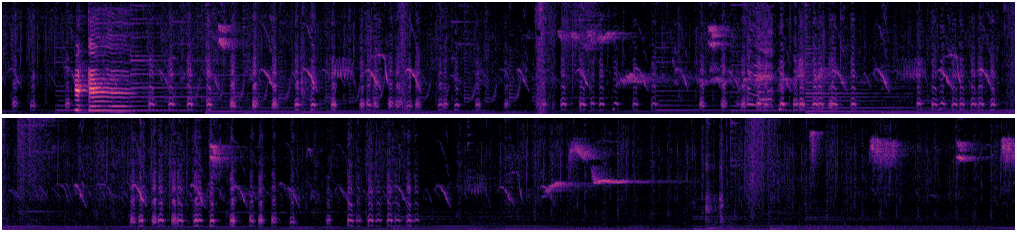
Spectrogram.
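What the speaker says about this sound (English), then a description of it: "Chicken!" Chickens clucking in the video game Wytchwood, a string of soft, scattered clucks and short calls over gentle game music, fairly quiet throughout.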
